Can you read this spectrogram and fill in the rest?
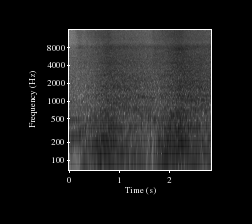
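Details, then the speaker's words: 2008 Mercedes-Benz E280 after misfire repair, live misfire counts on all cylinders now zero, plugs checked and kept, injectors the fix; engine revs smoothly through two blips, steady even note without stumbles; normal revving. "una belleza quedó serenito"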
